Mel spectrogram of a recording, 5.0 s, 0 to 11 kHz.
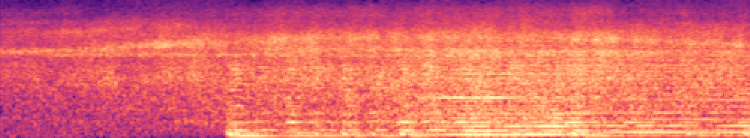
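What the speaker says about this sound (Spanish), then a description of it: "...170 aviones de la coalición se preparaban para atacar." Military coalition aircraft fly overhead during war operations, a loud sustained engine roar that swells in abruptly and holds steady, with droning low tones shifting in pitch as they pass.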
